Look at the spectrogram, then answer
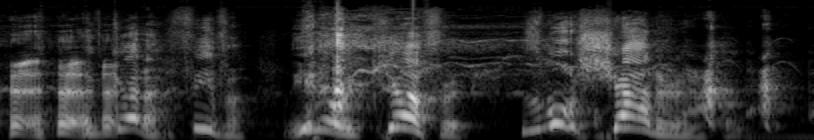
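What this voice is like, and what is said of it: Imitates another person's voice. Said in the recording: “This is almost Christopher Walken. ... That's the worst impression ever.”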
